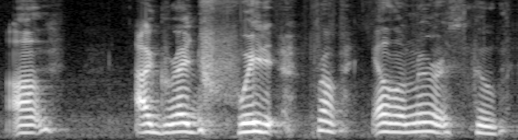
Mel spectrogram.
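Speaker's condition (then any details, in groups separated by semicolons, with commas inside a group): Cerebral palsy; cerebral palsy, from birth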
